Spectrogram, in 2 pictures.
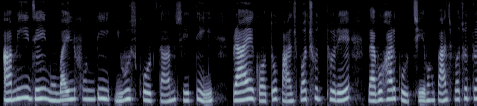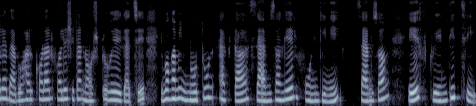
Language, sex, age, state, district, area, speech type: Bengali, female, 18-30, West Bengal, North 24 Parganas, rural, spontaneous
